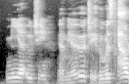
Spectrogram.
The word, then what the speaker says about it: Miyauchi: It was Hiroshi Miyauchi. Yeah, I can never pronounce his last name. Miyauchi.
